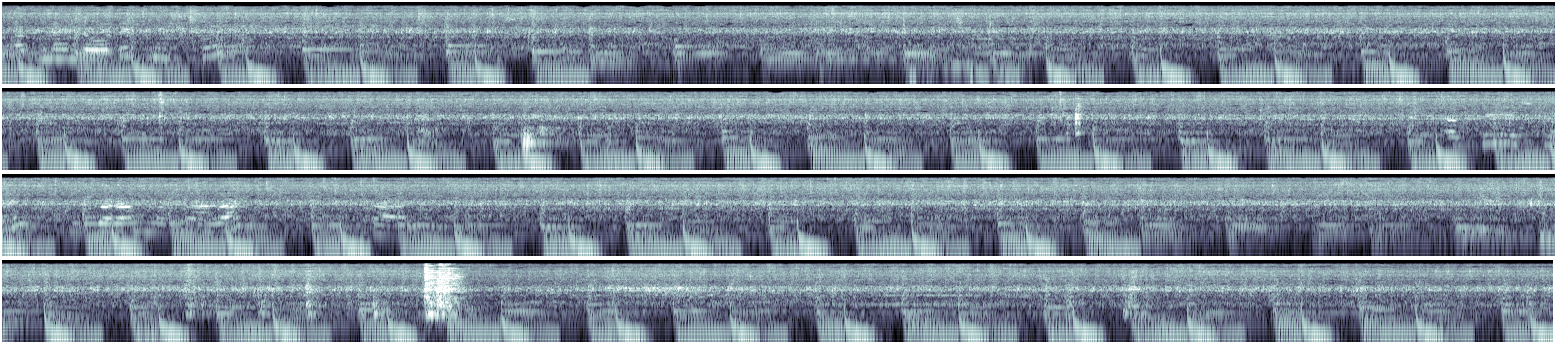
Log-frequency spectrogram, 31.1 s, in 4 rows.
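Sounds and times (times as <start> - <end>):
gravy sizzling in a pan: 0.0 - 31.0
utensils clinking against pan: 24.2 - 25.8.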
